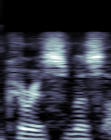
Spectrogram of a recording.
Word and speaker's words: Kiritimati: But wait, there is more from Kirismas Island, spelled as if it were pronounced Kiritimati. Via Conexión Digital,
